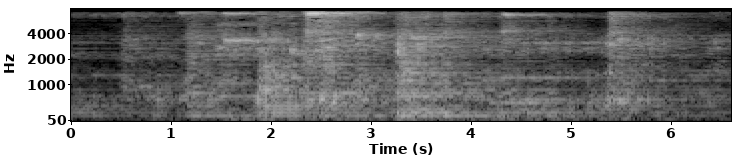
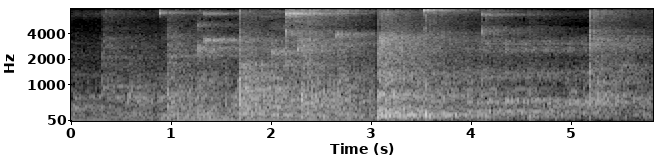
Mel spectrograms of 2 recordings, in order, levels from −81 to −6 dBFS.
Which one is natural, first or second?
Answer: second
